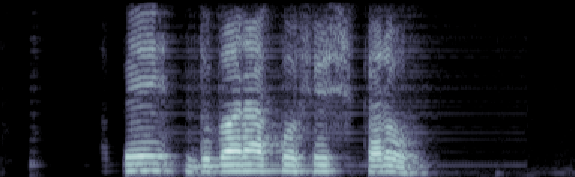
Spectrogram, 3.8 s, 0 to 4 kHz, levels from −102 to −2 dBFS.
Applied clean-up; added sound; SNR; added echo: neural mask model RNNoise.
